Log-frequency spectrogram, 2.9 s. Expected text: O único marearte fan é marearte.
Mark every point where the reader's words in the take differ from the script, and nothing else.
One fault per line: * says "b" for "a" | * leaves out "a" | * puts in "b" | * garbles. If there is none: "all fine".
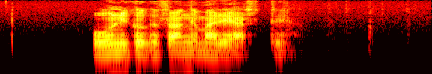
* says "que" for "marearte"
